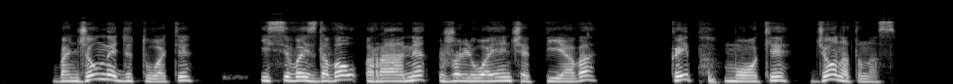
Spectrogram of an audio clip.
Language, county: Lithuanian, Telšiai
